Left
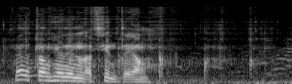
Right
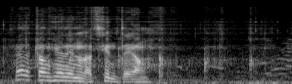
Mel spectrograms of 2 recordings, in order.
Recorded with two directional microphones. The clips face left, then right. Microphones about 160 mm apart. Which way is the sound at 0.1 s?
20° left (ahead or behind).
